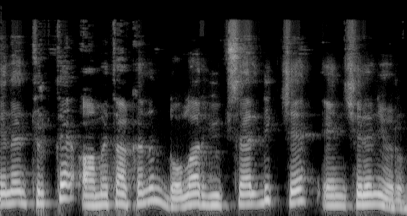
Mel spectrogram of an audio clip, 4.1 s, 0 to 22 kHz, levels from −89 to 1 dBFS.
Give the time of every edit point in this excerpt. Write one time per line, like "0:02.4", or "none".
none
